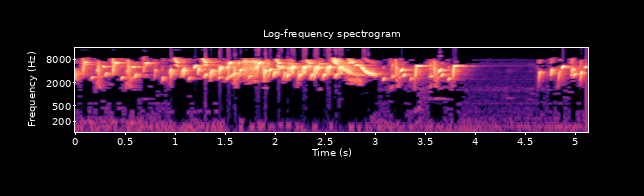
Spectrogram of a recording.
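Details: Loud, continuous European goldfinch song, a dense tinkling twitter of high bright notes for about three seconds, then a short silence and a few more chirps.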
